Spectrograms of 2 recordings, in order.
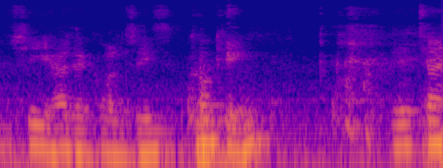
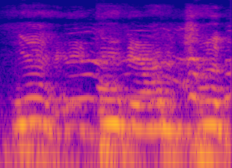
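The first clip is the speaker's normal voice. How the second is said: high, loud, laughing eagerness; husband proudly insisting his orchid had a trunk, high and eager; 14 semitones higher, 6 dB louder than usual. Retold or imitated. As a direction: insist proudly, much higher.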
